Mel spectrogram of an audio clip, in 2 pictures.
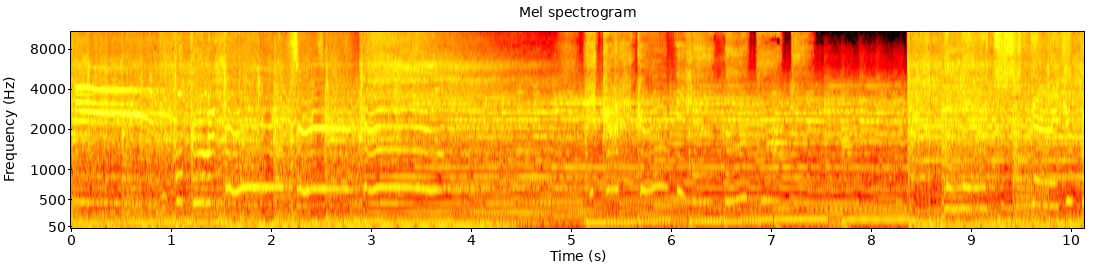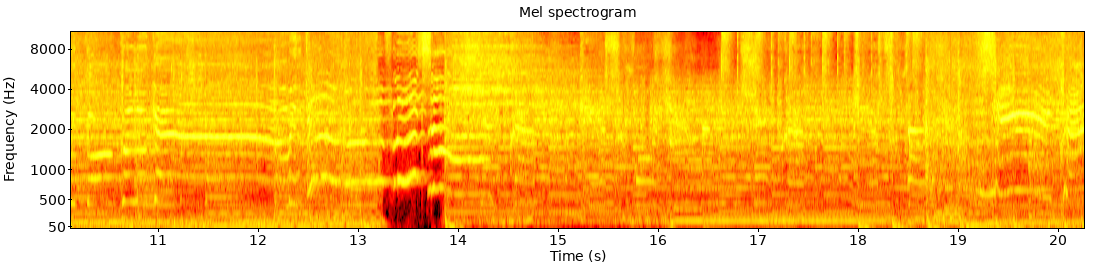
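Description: A loud, dense rock song plays throughout, with driving drums, heavy guitars and strained vocals, cutting out for a split second near the middle before crashing back in.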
